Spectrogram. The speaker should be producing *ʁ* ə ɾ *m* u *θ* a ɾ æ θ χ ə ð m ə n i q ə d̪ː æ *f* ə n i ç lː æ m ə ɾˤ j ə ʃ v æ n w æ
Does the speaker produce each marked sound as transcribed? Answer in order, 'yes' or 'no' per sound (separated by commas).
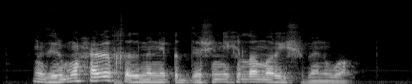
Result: no, yes, no, no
